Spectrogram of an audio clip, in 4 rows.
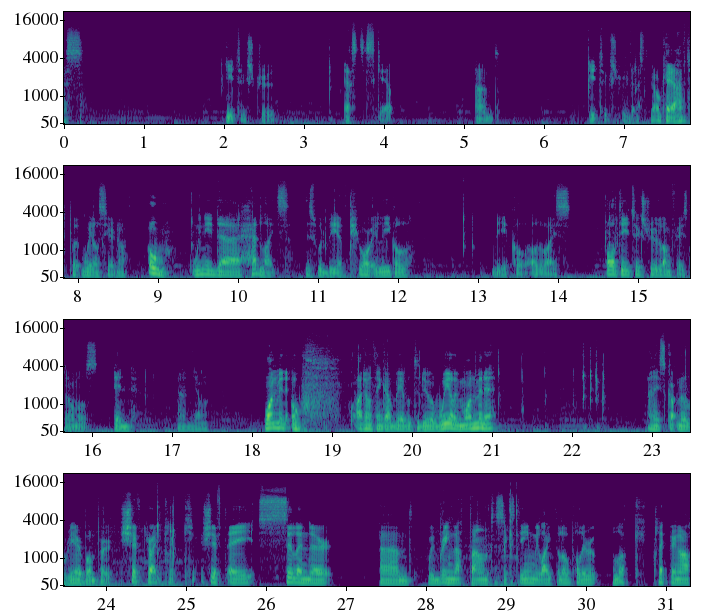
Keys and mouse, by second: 0.2 middle click, 0.9 middle click, 1.9 e, 3.2 s, 5.0 middle click, 5.8 click, 6.1 middle click, 6.5 e, 7.0 s, 7.9 middle click, 8.1 3, 9.0 middle click, 9.4 2, 9.6 click, 9.9 g, 11.0 3, 11.2 click, 11.5 shift+click, 12.7 i, 14.2 middle click, 14.6 alt+e, 16.6 g, 18.2 click, 18.4 3, 18.7 middle click, 19.2 KP_3, 20.7 shift+click, 22.1 a, 22.4 a, 24.2 shift+click, 24.6 a, 26.6 middle drag, 28.2-29.4 drag, 30.5 click.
